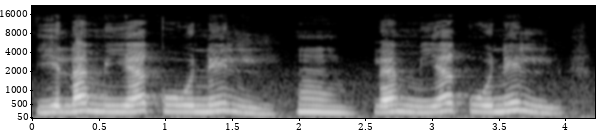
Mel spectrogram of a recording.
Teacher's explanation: احنا همزه الوصل في درج القراءه لما بوصل الكلمتين بتسقط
